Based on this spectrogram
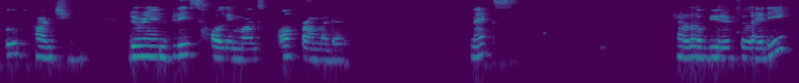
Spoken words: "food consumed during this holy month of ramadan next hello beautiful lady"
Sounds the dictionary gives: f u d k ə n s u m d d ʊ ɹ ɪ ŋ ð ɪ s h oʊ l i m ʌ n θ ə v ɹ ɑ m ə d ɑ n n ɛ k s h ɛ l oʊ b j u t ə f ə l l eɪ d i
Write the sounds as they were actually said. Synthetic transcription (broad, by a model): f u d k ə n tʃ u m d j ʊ ɹ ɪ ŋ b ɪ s h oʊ l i m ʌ n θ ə p ɹ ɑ m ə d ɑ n n ɛ k s h ɛ l oʊ b j u t ə f ə l l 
